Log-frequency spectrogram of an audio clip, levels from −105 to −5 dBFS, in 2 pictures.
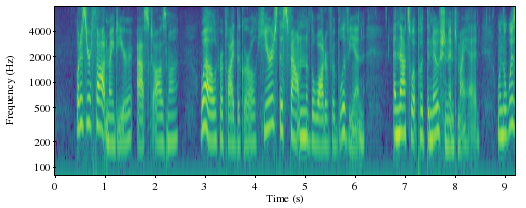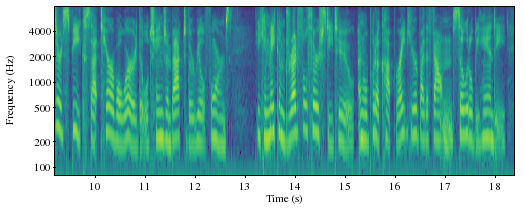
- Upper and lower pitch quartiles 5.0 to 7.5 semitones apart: No, average, 3.5 semitones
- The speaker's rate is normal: No, fast, 220 wpm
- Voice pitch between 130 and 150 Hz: No, high, 220 Hz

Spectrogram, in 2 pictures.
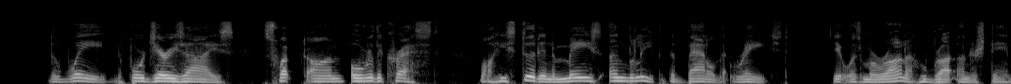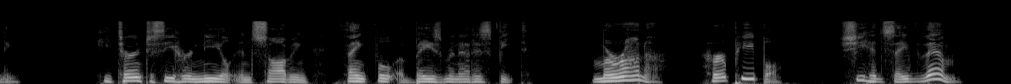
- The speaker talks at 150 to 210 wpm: No, average, 140 wpm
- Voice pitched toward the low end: Yes, low, 130 Hz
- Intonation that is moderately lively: Yes, average, 4.1 semitones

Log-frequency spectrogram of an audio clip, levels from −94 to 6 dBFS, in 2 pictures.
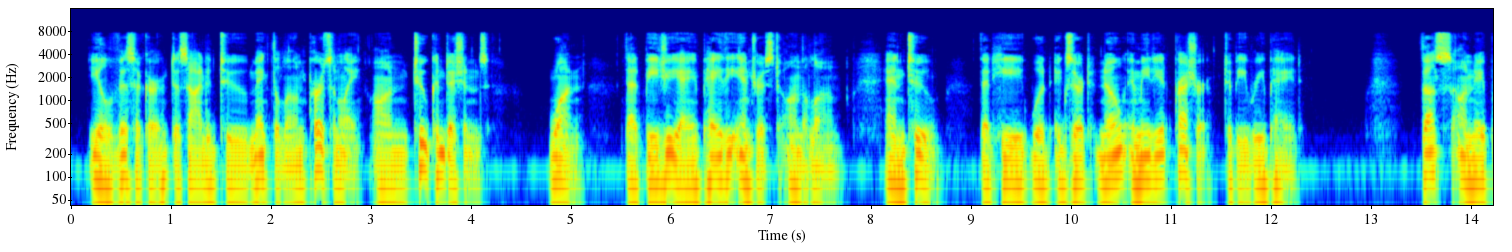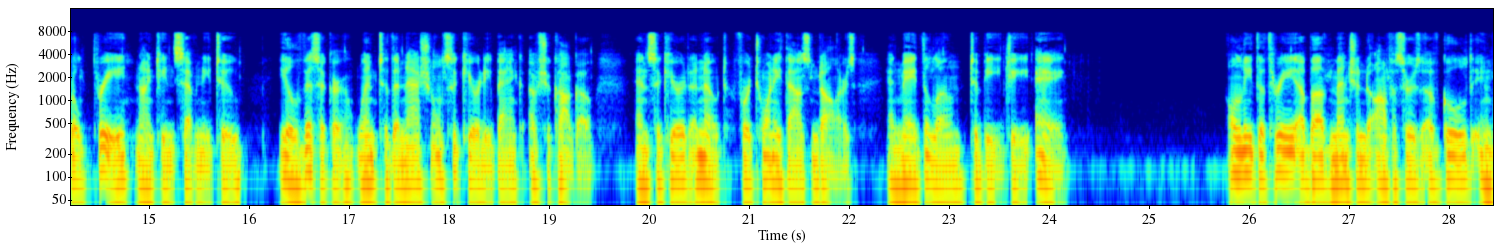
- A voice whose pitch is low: Yes, very low, 85 Hz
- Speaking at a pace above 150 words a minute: No, average, 140 wpm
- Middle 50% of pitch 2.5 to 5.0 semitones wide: Yes, average, 3.8 semitones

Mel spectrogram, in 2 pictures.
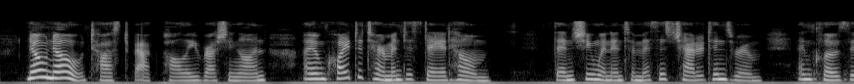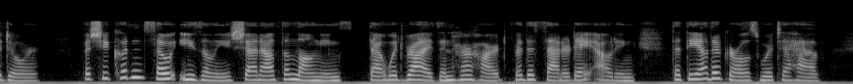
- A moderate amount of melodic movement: Yes, average, 4.4 semitones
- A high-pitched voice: Yes, high, 195 Hz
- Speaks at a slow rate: No, average, 185 wpm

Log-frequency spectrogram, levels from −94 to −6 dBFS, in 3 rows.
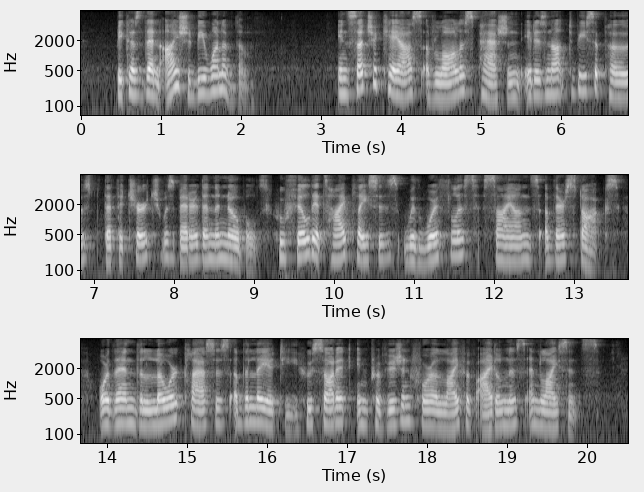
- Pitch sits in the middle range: Yes, medium, 160 Hz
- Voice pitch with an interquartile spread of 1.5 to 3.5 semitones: Yes, average, 2.8 semitones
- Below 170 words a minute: No, average, 175 wpm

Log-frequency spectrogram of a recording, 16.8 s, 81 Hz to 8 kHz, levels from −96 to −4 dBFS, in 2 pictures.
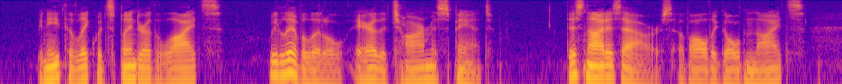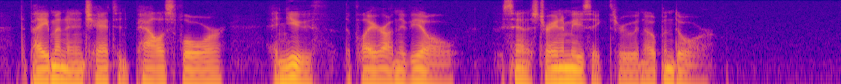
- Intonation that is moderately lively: No, narrow, 2.2 semitones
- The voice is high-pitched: No, very low, 95 Hz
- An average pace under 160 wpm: No, average, 170 wpm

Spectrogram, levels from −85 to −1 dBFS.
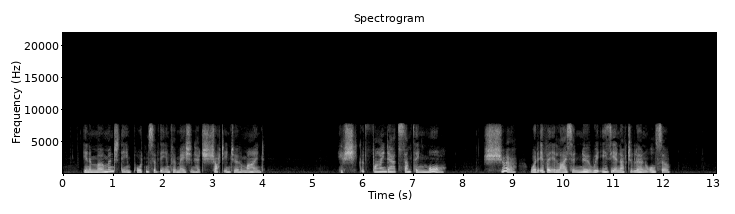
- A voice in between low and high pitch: No, high, 215 Hz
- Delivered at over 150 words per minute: No, average, 145 wpm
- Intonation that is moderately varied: Yes, average, 4.0 semitones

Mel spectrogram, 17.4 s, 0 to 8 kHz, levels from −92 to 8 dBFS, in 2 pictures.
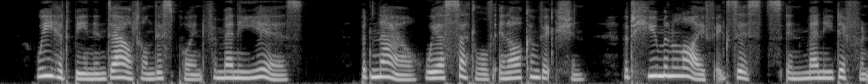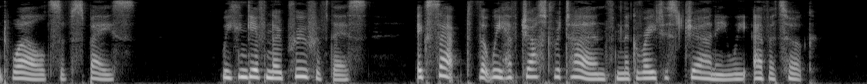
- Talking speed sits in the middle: Yes, average, 170 wpm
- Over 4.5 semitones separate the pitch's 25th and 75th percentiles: Yes, average, 5.0 semitones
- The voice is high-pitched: Yes, high, 220 Hz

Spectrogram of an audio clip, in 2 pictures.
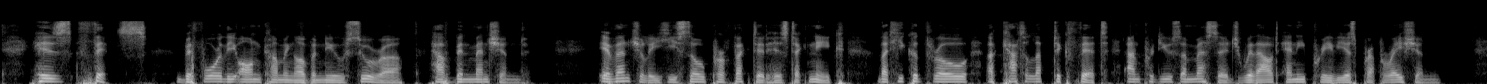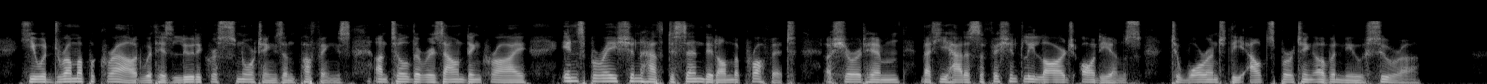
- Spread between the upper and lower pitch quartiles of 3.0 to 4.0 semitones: Yes, average, 3.3 semitones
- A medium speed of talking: Yes, average, 145 wpm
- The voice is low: Yes, low, 110 Hz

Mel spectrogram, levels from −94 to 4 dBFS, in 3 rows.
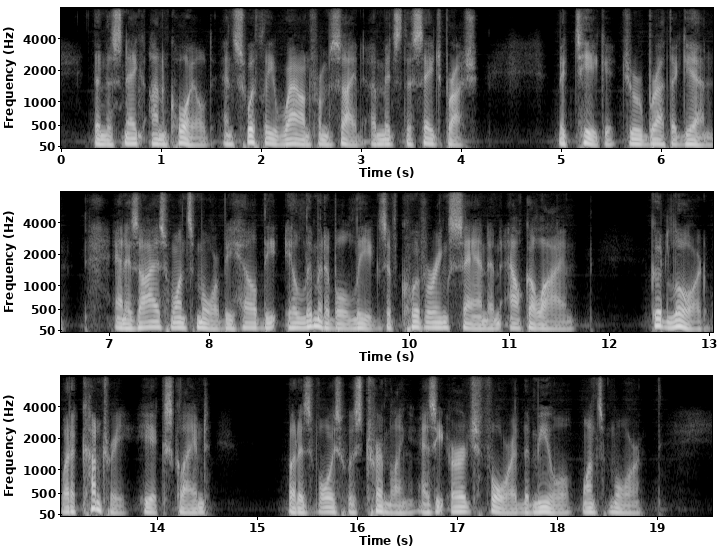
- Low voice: Yes, very low, 95 Hz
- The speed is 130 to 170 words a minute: Yes, average, 155 wpm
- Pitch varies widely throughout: No, average, 3.4 semitones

